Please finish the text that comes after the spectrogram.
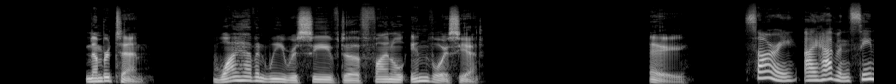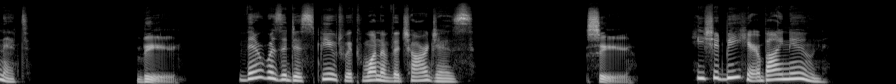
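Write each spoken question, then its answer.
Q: Why haven't we received a final invoice yet?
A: B: There was a dispute with one of the charges.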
